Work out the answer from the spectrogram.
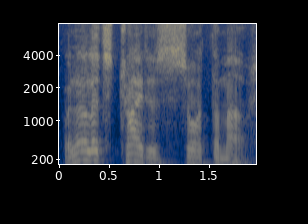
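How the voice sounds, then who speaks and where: An actor playing a calm, coaxing psychiatrist questioning a patient in a radio drama. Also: male voice, mid-range voice, normal speed. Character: calm probing psychiatrist, man.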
